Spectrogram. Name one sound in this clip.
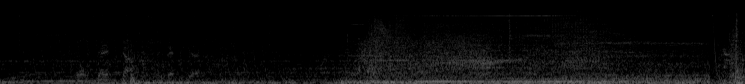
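Electricity crackles and zaps.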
